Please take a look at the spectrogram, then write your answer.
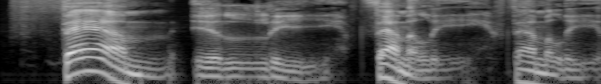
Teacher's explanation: syllable number 1, number 1 is the strong syllable.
